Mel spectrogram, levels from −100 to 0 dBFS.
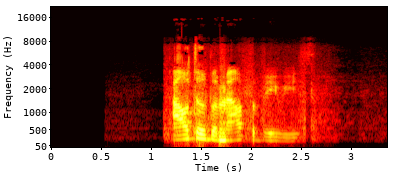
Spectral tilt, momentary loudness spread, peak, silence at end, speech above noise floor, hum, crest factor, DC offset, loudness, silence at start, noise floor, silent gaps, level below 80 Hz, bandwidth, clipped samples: -4.5 dB/octave; 18 LU; 0 dBFS; 0.9 s; 57 dB; none; 20 dB; under 0.1%; -17 LUFS; 1.2 s; -75 dBFS; none; -64 dBFS; 7.8 kHz; under 0.1%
